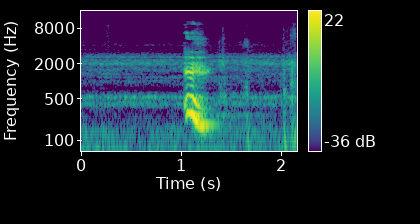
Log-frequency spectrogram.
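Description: A young woman lets out a short laugh close by.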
